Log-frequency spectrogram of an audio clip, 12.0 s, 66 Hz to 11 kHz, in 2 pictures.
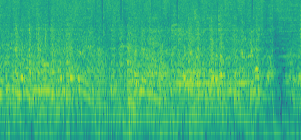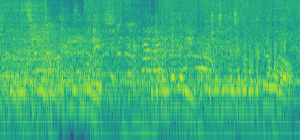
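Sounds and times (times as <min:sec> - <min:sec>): football commentator speaking: 0:00.0 - 0:11.9.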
